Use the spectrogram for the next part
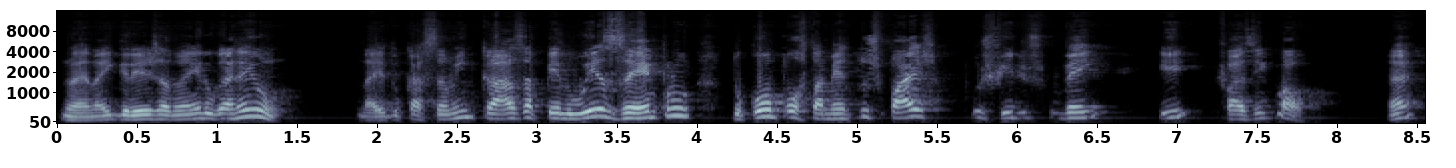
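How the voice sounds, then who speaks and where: Older guy giving a spiritist talk, pretty high voice, keeps asking the crowd if they follow. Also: expressive, brisk, a little mellow, dull audio. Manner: chatty, keeps checking in with the audience. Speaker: spiritist lecturer. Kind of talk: conversational spiritual lecture.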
